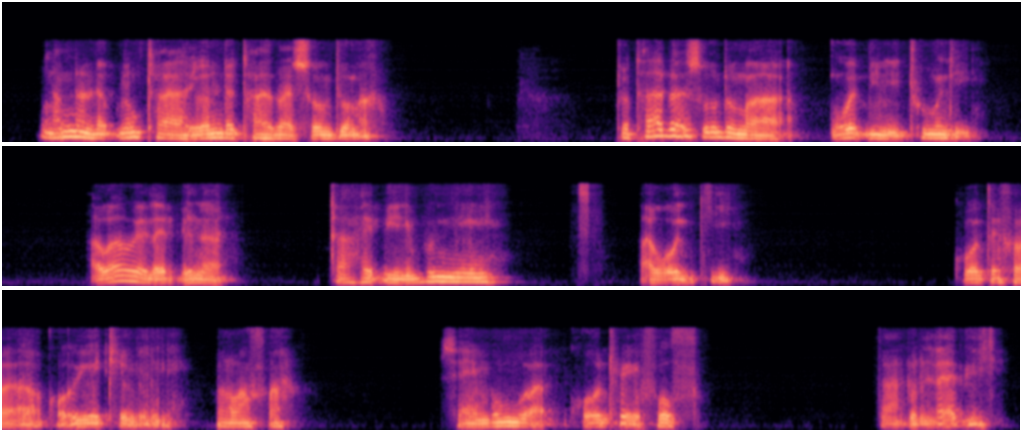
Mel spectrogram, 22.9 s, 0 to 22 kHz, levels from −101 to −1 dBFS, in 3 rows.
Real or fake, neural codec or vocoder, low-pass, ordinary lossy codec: fake; codec, 24 kHz, 1.5 kbps, HILCodec; 7.2 kHz; none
